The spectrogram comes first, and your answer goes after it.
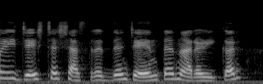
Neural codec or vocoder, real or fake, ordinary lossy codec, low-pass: none; real; none; none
